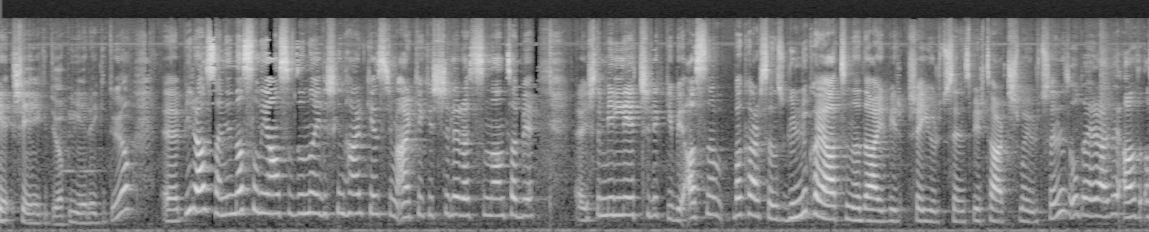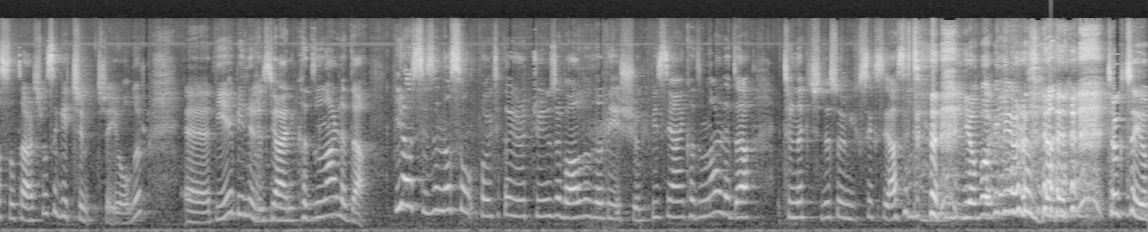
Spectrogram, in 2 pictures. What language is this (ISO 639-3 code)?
tur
